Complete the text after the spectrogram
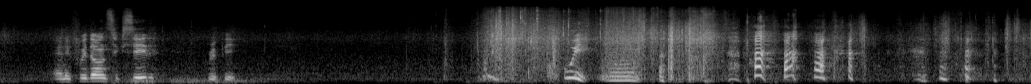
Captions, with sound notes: And if we don't succeed, repeat. *leaves rustling* Ooy! *laughter*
